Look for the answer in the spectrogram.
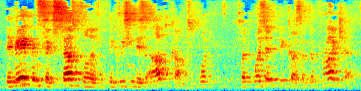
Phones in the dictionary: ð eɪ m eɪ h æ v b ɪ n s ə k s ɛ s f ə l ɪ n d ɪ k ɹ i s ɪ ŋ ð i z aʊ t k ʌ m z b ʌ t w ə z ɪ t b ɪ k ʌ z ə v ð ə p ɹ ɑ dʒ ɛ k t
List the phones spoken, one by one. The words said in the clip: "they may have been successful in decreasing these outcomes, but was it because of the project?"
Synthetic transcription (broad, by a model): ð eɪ m eɪ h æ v b ɪ n s ə k s ɛ s f ə l ɪ n d ɪ k ɹ i s ɪ ŋ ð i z aʊ t k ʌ m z b ʌ t w ə z ɪ t b ɪ k ʌ z ə v ð ə p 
